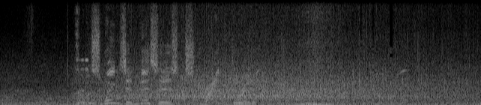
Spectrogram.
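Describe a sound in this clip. A stadium crowd cheers loudly, then fades.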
